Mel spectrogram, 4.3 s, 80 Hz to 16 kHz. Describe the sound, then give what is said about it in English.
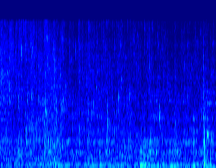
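Water from a jug of about 5 liters pours steadily over salted eggplant in a strainer in a sink to rinse off the salt. It makes a continuous splashing rush with small spattering bursts, running unbroken throughout with no voices. “And let quite a bit of water run over these. You want to get rid of all that salt.”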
